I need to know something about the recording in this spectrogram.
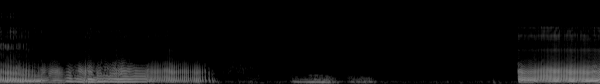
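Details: Loud, rattling snore breaths with a fluttering buzz and wet, gurgling sounds, separated by quiet pauses; wet/dry snoring.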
